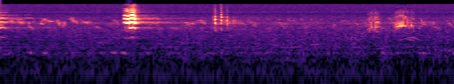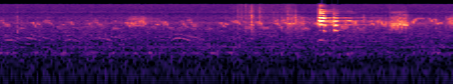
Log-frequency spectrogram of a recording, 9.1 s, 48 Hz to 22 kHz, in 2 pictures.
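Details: Grey-headed lapwing defending its territory against an intruding grey heron and ducks with low attack flights, morning of 31 May 2011 at 08:20; two sharp, harsh, high calls about six seconds apart, faint chirps between them, quiet rural background.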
